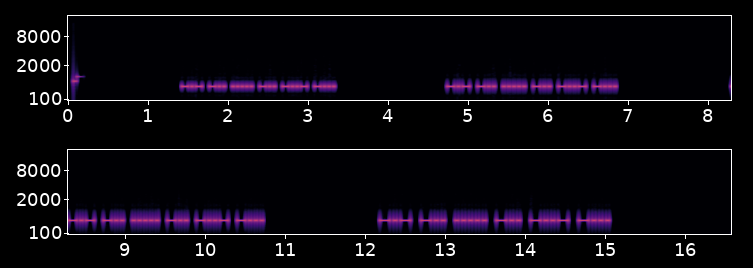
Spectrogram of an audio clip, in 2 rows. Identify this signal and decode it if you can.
Morse code, heard as a keyed tone, about 35 wpm, 700 Hz. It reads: KD5DXB KD5DXB KD5DXB KD5DXB
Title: Speed Racing - USA 2x3 Call Signs 28wpm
